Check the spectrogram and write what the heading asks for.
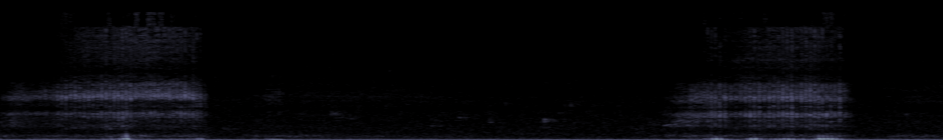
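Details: Buddy, a sleeping pet, snoring: two soft snores with snorty nasal sounds over a steady low hum.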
